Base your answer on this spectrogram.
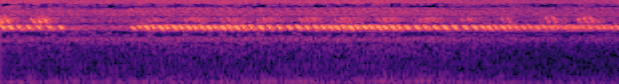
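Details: Cricket in the countryside: a short opening trill, a brief quiet gap, then a long continuous shrill pulsed trill, with softer higher-pitched pulses from another cricket in the background.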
